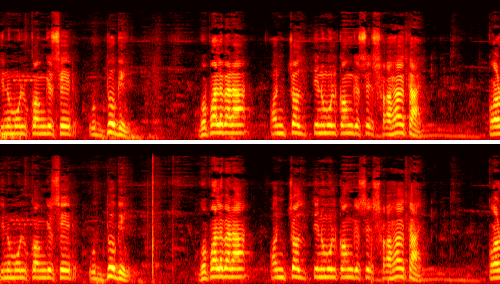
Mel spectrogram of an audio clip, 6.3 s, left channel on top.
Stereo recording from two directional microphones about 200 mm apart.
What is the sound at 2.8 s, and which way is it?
A man's voice, centre (ahead or behind).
